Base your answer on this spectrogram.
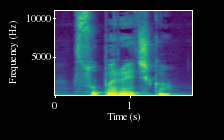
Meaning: argument, dispute, controversy
- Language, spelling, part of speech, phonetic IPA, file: Ukrainian, суперечка, noun, [sʊpeˈrɛt͡ʃkɐ], Uk-суперечка.ogg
